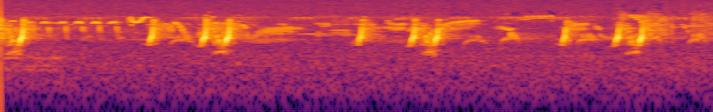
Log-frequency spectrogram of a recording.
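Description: Quail calling with sharp, clipped chirps, often in quick pairs, repeated about once a second, with fainter high twittering notes behind.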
